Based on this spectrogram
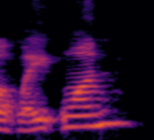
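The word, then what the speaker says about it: Ale-8-One: And it's spelled Ale 8. It's called a late one, but it's Ale-81.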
